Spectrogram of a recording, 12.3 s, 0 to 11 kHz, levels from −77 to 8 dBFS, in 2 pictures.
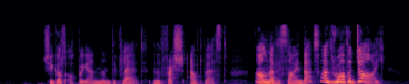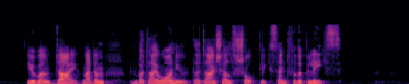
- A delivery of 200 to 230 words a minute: No, average, 160 wpm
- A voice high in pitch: Yes, high, 220 Hz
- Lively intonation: No, average, 4.6 semitones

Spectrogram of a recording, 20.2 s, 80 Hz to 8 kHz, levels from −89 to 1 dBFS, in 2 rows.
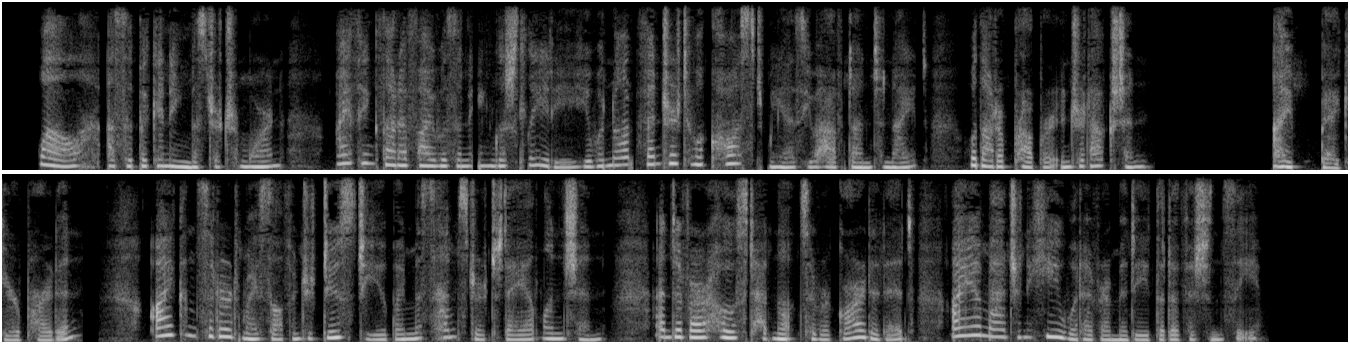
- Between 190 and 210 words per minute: Yes, average, 195 wpm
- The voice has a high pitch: Yes, very high, 260 Hz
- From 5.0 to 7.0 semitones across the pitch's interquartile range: Yes, wide, 5.6 semitones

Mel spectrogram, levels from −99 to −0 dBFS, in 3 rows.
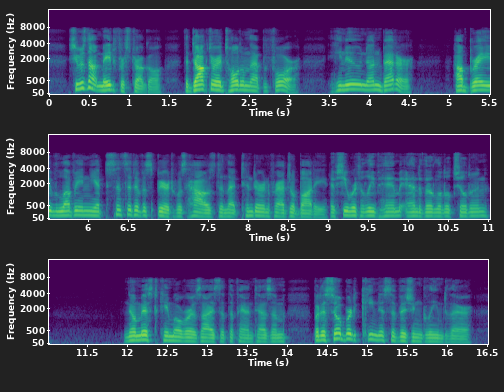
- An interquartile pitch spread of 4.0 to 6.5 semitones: Yes, average, 4.8 semitones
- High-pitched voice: No, low, 130 Hz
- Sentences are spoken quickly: Yes, fast, 215 wpm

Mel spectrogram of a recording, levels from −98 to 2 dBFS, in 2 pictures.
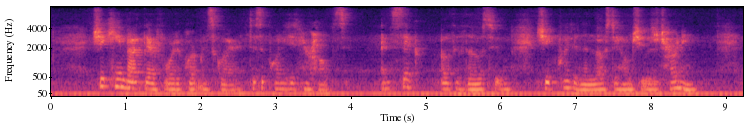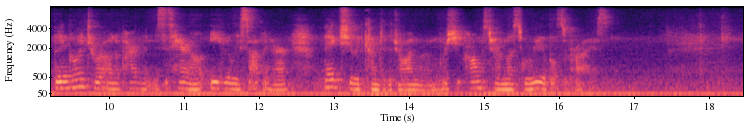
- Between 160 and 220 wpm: Yes, average, 180 wpm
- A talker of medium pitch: Yes, medium, 150 Hz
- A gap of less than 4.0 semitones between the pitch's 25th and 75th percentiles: Yes, average, 3.6 semitones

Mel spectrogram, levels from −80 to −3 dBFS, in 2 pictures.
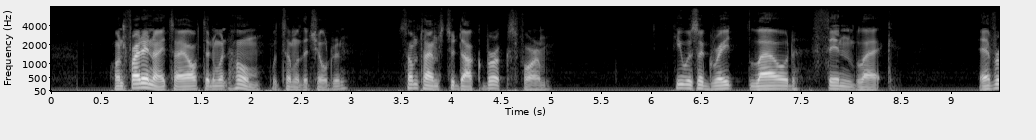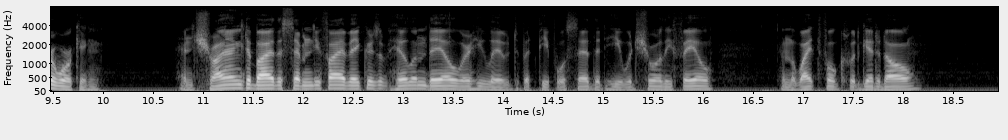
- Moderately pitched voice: No, low, 100 Hz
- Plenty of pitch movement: No, average, 4.1 semitones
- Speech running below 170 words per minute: No, average, 175 wpm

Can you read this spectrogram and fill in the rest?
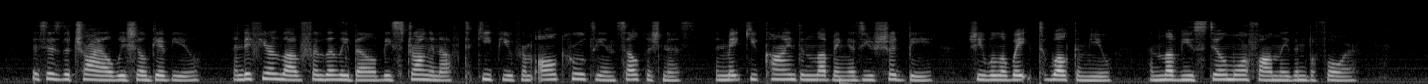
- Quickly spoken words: Yes, fast, 210 wpm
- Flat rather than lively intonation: Yes, narrow, 2.2 semitones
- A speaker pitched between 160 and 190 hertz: No, high, 210 Hz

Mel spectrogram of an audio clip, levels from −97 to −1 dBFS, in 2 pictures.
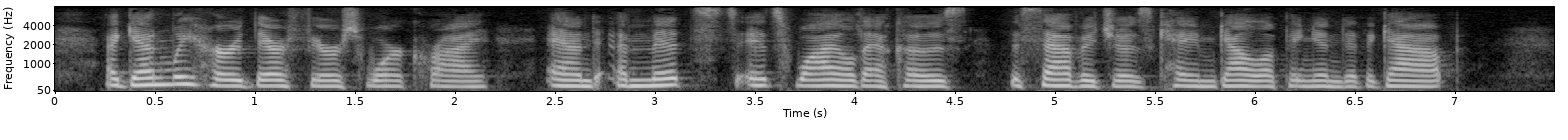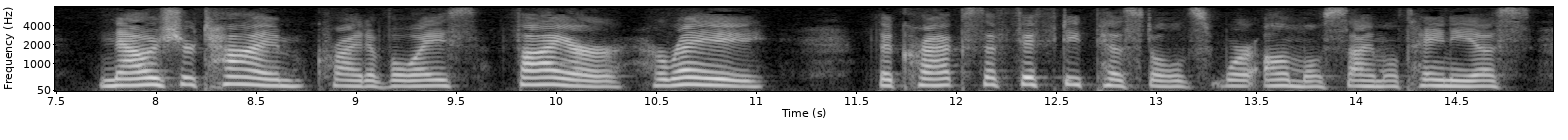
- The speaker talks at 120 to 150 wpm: Yes, average, 140 wpm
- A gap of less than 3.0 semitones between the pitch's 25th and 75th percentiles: Yes, narrow, 2.6 semitones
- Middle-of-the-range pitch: No, high, 210 Hz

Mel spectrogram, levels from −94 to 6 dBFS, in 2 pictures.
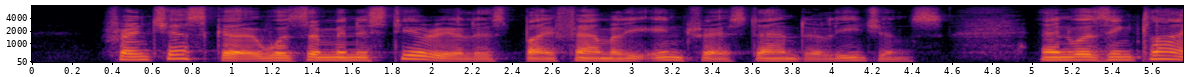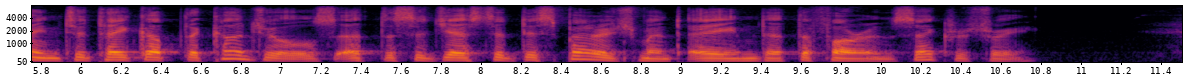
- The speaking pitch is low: Yes, low, 130 Hz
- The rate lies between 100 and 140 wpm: Yes, slow, 135 wpm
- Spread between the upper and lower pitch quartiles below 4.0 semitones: No, average, 5.3 semitones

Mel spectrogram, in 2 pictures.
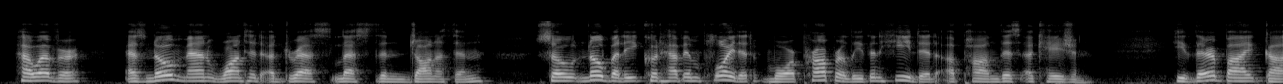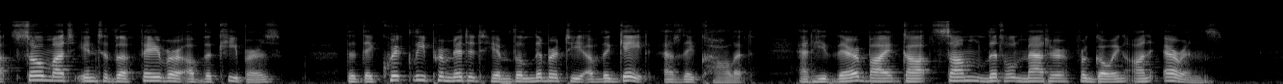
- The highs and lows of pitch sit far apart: No, average, 3.9 semitones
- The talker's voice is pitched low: No, medium, 145 Hz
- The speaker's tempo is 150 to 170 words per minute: No, average, 140 wpm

